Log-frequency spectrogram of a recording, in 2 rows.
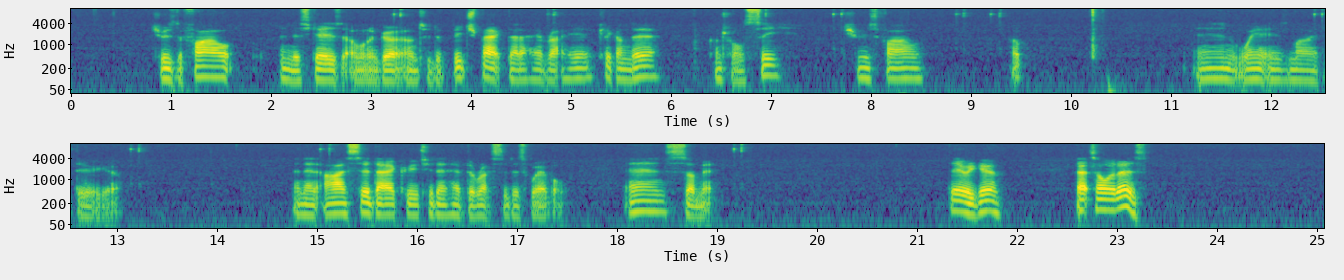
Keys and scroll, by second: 6.3 ctrl+c, 9.7 ctrl+v, 10.3 Return.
